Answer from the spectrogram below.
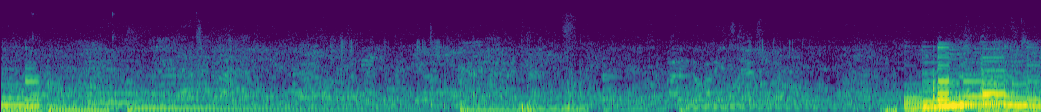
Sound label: tuning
